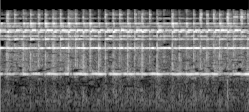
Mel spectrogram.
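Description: A high-pitched, shimmering chime-like sound effect: several steady high tones with a fast flutter, held without a break and accompanying a subscribe-button animation.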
